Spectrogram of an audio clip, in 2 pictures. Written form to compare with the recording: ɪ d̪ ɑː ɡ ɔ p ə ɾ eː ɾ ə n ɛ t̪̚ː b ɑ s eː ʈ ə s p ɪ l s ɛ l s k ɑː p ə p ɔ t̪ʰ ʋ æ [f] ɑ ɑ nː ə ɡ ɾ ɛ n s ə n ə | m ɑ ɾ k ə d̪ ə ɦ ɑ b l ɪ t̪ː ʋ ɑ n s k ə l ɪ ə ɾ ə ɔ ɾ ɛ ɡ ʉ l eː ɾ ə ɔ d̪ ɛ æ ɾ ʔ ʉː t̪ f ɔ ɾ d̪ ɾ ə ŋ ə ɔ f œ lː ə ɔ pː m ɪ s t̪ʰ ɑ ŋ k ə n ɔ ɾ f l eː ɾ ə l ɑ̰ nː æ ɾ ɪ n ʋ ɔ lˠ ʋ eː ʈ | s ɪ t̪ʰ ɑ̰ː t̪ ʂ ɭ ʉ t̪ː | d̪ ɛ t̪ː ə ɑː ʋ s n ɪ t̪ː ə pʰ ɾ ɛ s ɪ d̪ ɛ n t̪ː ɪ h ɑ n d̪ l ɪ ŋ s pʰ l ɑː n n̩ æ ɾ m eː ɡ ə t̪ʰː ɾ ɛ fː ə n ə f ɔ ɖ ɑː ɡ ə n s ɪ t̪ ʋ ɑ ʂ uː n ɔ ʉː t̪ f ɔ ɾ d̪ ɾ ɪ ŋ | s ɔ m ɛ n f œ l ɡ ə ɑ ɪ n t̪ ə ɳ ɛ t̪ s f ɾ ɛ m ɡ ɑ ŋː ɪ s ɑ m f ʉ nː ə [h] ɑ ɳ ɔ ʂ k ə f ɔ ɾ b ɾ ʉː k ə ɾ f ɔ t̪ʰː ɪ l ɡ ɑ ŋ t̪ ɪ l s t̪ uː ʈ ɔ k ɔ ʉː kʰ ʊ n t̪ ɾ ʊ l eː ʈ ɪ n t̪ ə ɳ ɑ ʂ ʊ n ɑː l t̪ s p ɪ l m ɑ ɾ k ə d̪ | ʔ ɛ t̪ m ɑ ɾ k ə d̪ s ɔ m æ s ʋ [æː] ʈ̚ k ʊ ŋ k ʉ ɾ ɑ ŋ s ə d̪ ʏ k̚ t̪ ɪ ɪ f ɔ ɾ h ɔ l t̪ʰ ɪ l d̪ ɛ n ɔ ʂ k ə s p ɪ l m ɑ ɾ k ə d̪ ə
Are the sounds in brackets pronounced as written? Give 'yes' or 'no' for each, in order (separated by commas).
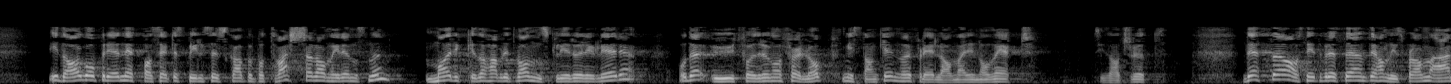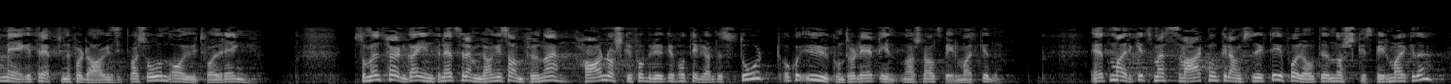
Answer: no, yes, yes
